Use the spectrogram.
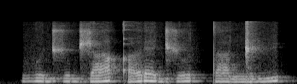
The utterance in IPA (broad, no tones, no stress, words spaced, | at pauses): vʊd͡ʒʏd͡ʒa qʼə ɾɛd͡ʒʊ tːaŋ͡ǁy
